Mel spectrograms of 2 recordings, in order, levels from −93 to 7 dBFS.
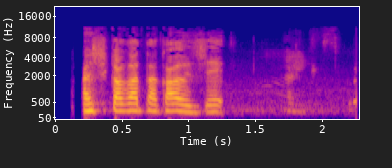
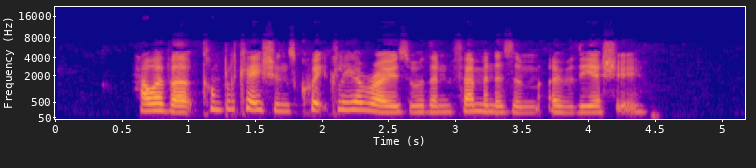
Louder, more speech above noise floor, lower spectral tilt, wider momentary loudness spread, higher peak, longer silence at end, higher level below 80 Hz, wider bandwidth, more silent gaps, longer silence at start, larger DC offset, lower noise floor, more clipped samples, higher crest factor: first, -15 LUFS vs -22 LUFS; second, 27 dB vs 55 dB; about the same, -4 dB/octave vs -3.5 dB/octave; about the same, 12 LU vs 10 LU; first, 0 dBFS vs -4 dBFS; second, 0.45 s vs 0.75 s; first, -64 dBFS vs -74 dBFS; first, 11 kHz vs 7.6 kHz; neither; second, 0.2 s vs 0.6 s; neither; second, -42 dBFS vs -77 dBFS; neither; about the same, 18 dB vs 20 dB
